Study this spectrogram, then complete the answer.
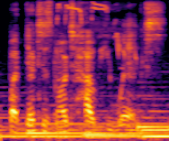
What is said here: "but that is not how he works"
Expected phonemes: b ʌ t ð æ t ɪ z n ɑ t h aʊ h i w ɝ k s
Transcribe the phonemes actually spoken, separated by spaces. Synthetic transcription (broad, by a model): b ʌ t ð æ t ɪ z n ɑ t h aʊ h i w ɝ k s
